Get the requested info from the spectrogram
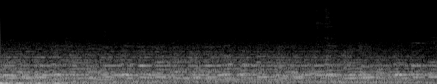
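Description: Background music: soft instrumental music with long held tones at a steady level.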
